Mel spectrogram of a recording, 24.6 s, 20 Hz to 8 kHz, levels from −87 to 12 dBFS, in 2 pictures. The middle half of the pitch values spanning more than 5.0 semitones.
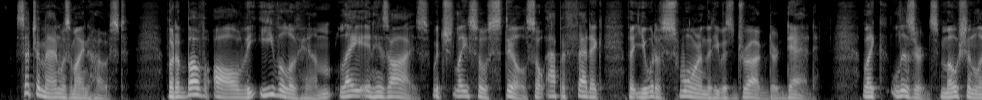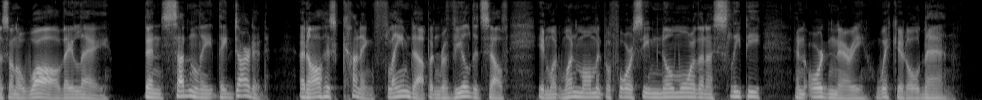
Yes: wide, 5.4 semitones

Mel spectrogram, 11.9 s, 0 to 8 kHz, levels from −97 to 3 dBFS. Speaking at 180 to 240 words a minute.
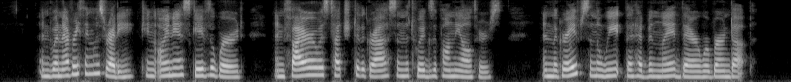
Yes: average, 185 wpm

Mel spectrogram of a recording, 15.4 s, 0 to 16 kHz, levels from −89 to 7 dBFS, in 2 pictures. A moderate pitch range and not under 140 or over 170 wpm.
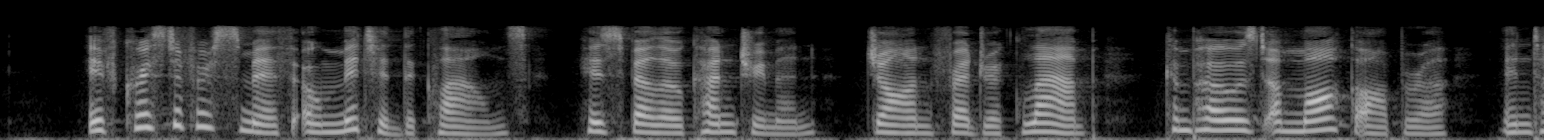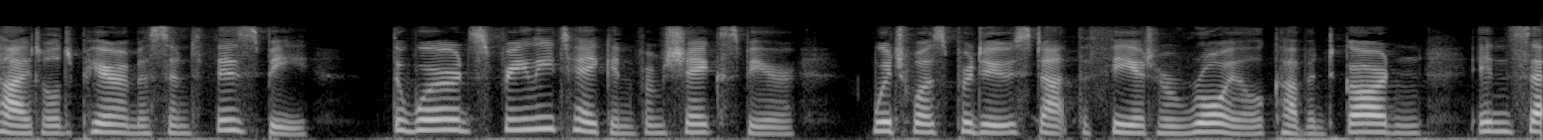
Yes: average, 4.2 semitones; average, 145 wpm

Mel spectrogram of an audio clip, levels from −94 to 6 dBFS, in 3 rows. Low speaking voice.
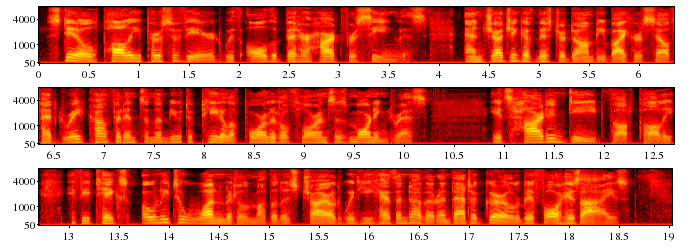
Yes: low, 125 Hz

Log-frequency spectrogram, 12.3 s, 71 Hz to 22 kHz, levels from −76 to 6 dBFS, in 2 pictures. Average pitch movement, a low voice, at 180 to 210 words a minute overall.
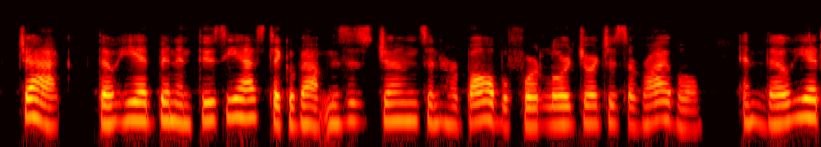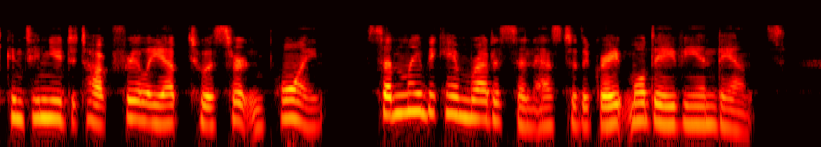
No: average, 3.2 semitones; high, 190 Hz; average, 185 wpm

